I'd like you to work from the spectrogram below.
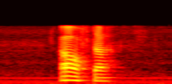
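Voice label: "after", British English, male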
